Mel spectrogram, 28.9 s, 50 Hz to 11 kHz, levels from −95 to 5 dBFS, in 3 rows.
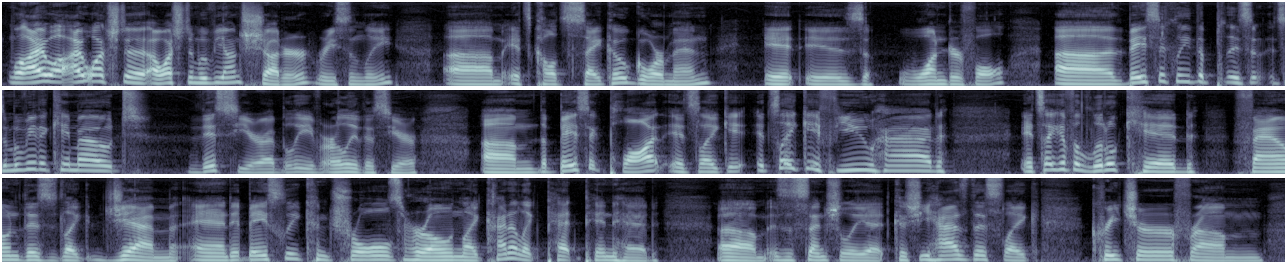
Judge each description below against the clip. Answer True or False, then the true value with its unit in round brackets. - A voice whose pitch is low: False (150 Hz)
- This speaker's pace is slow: False (175 wpm)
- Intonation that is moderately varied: False (5.8 semitones)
